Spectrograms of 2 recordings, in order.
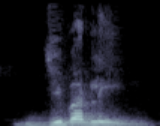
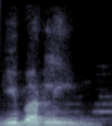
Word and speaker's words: gibberellin: Now come to second one called as gibberellin or you may call it gibberellin. Pronunciation में थोड़ा फर्क पड़ता है. Gibberellin, gibberellin, both are same.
